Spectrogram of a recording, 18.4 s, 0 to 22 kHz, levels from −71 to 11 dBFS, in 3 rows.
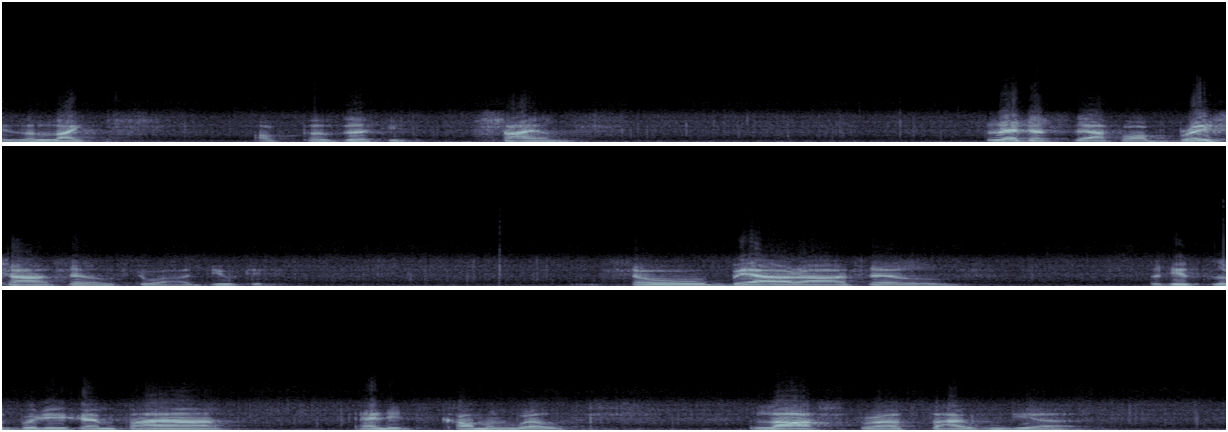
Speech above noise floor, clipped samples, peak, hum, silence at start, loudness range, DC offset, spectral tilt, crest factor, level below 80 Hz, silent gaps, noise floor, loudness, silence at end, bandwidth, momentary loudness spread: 22 dB; under 0.1%; -4 dBFS; none; 0 s; 5 LU; under 0.1%; -6 dB/octave; 18 dB; -52 dBFS; none; -44 dBFS; -21 LUFS; 0 s; 13 kHz; 24 LU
